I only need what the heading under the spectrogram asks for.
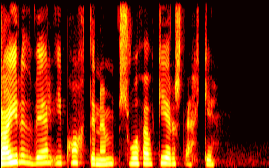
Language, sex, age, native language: Icelandic, female, 20-29, Icelandic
